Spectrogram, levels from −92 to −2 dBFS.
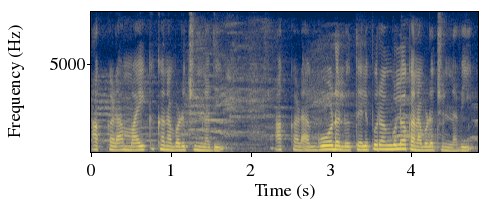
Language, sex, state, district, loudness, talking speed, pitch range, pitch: Telugu, female, Telangana, Hyderabad, -17 LUFS, 100 wpm, 190-220 Hz, 205 Hz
